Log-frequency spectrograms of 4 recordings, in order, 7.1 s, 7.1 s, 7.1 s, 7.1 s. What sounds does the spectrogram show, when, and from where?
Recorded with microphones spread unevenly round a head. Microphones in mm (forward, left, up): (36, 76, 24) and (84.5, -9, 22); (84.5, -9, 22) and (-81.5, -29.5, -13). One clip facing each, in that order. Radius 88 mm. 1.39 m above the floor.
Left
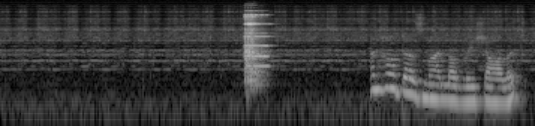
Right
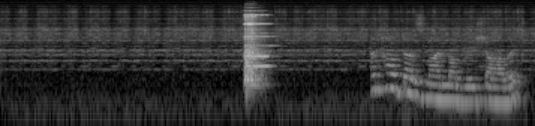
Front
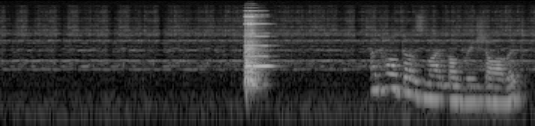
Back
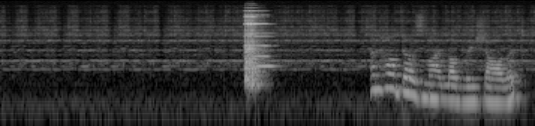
3.2 s a phone ringing: straight ahead, 0.9 m
4.9 s a woman speaking: 125° left, 0.8 m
